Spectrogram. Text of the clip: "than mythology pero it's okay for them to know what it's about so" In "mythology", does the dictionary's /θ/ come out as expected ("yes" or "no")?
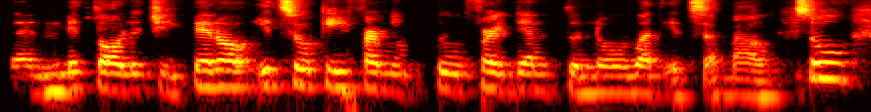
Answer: no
